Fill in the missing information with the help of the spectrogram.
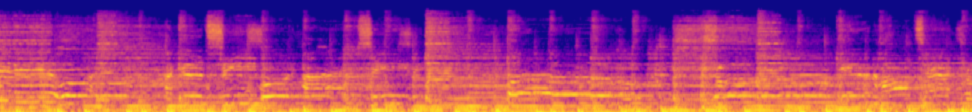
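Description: Live rock band playing: a male lead singer over electric guitars and a steady drum beat.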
